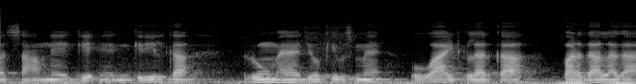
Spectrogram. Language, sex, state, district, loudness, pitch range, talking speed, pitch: Hindi, male, Jharkhand, Deoghar, -20 LUFS, 105-110 Hz, 140 wpm, 110 Hz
